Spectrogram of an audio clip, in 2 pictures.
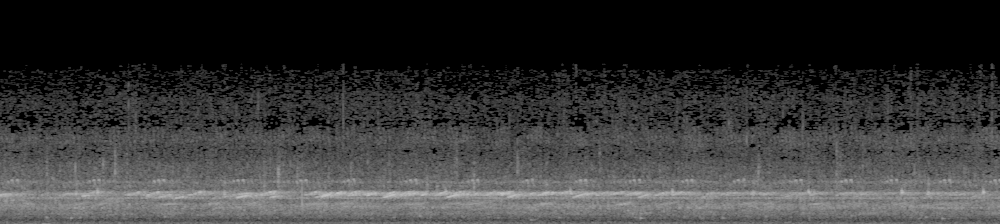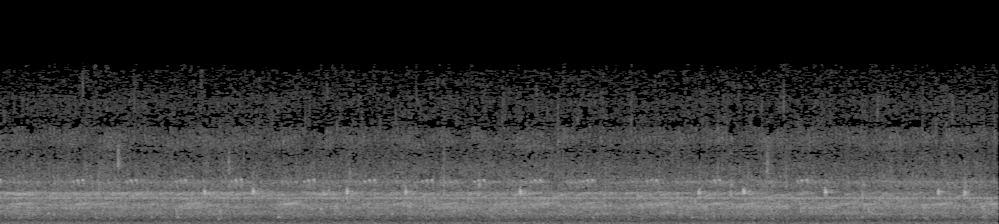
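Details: Frog chorus at a lake: a loud, rapid pulsing trill dominates the first seven seconds, then fades back into a softer, steady high trilling from many distant callers with occasional clicks.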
